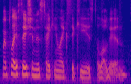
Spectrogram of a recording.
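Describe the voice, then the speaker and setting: Bright-voiced woman streamer. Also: lowish voice, wildly swooping pitch, fairly quick, soft background music. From Australia. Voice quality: slight gravel in the voice when talking quietly. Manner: chatty, rambling, laughs easily, thinks aloud. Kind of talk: casual live-stream chat to viewers.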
